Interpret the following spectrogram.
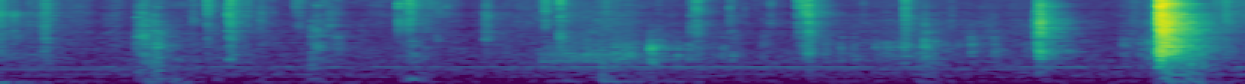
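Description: Steel-frame folding hand truck being unfolded by hand: light clicks and rattles of the frame and its plastic parts, then one sharp, loud click near the end as the handle comes up into position.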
